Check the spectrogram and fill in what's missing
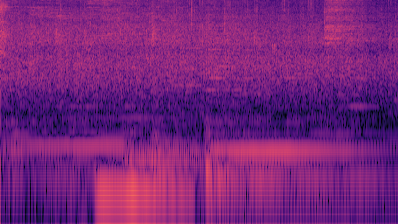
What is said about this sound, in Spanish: Alguien de un fuerte aplauso al Rey del Cielo. Dije fuerte que es para Dios.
